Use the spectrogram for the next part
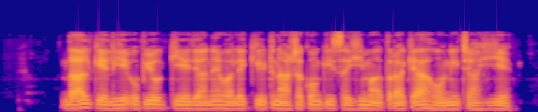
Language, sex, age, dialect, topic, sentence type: Hindi, male, 18-24, Marwari Dhudhari, agriculture, question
